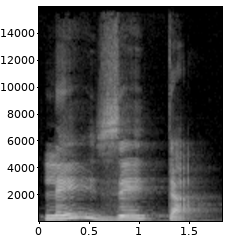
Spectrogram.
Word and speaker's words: les États: two words together, and this S here is going to be pronounced like a Z sound.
